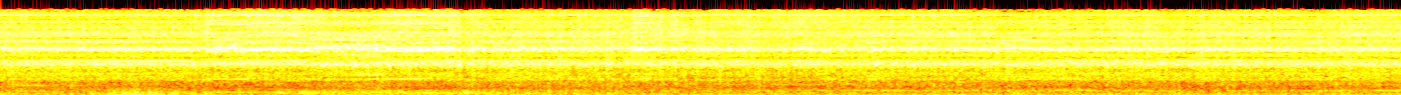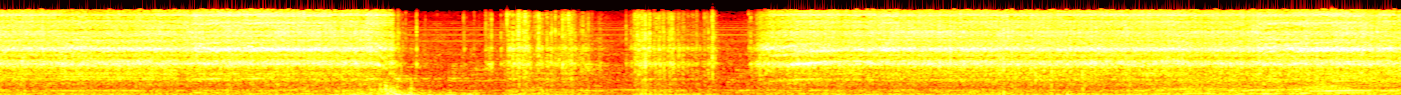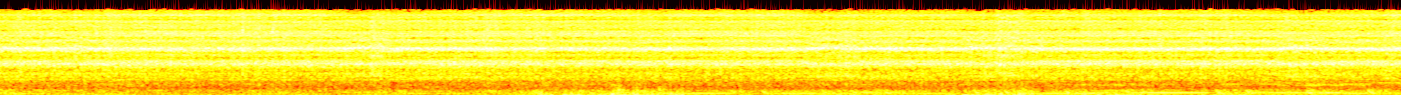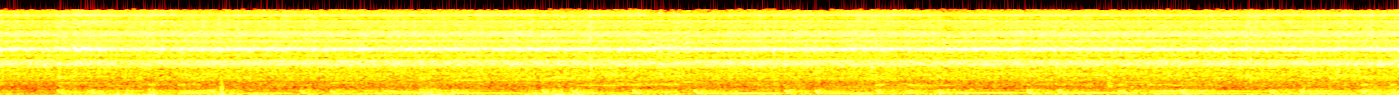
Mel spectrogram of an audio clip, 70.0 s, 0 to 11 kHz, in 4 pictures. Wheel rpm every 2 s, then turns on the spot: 160, 160, 160, 160, 160, 160, 160, 160, 160, 160, 160, 40, 30, 60, 160, 160, 160, 160, 160, 160, 160, 160, 160, 160, 160, 160, 160, 160, 160, 160, 160, 160, 160, 160, 160.
22-26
